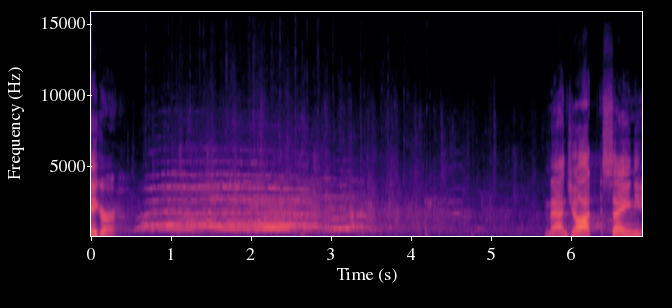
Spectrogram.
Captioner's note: applause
